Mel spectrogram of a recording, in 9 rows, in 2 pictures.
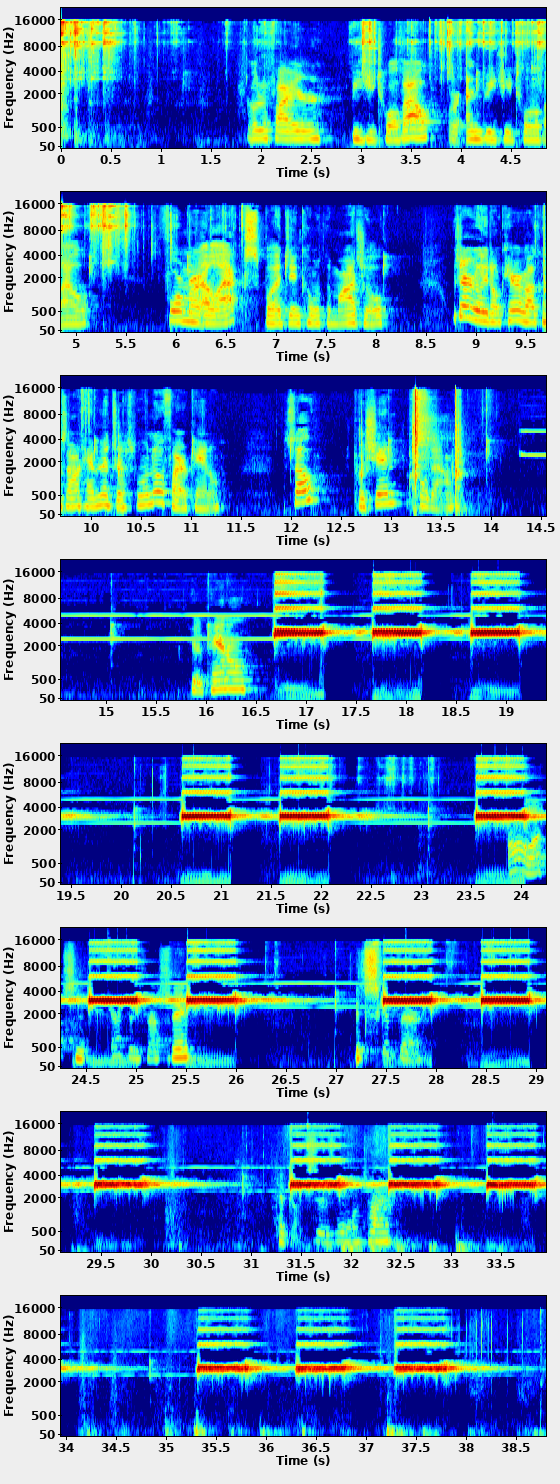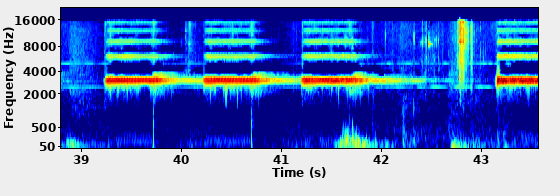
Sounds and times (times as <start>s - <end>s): Speech: 1.9s - 5.2s, 5.9s - 8.2s, 8.8s - 11.4s, 12.0s - 13.7s, 15.9s - 16.5s, 23.9s - 25.6s, 27.2s - 27.5s, 31.3s - 32.5s
Fire alarm: 14.3s - 43.5s.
